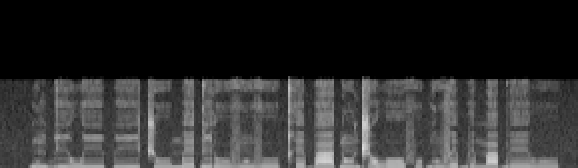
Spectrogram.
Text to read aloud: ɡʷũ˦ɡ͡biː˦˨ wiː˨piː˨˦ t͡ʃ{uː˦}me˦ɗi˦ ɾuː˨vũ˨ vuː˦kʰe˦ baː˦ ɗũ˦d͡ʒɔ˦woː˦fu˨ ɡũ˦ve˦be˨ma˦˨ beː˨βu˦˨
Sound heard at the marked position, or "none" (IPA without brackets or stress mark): uː˨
